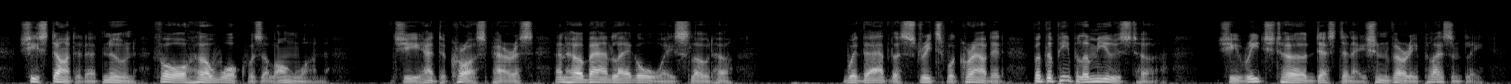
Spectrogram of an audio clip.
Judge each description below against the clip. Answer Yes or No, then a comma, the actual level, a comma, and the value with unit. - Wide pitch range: Yes, wide, 6.0 semitones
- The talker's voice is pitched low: Yes, very low, 95 Hz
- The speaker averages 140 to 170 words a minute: Yes, average, 160 wpm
